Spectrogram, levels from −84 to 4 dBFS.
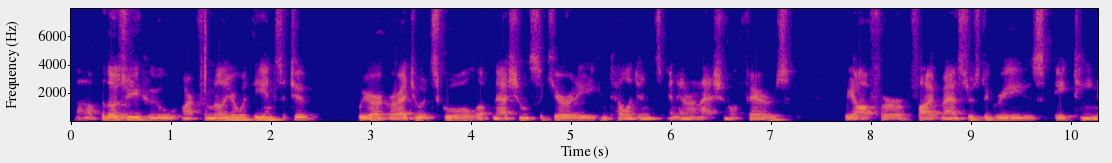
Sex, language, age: male, English, 50-69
